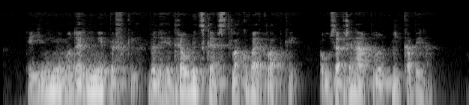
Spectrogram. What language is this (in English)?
Czech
